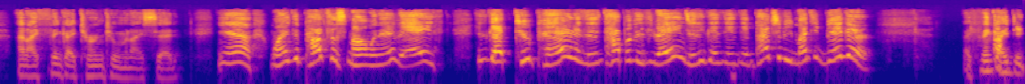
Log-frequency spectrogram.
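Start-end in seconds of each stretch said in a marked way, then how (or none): 2.2-8.8 whining voice, pitched very high. Retelling what was said to a player about the pot size, in a whiny voice. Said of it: "when you bring out the whiny voice".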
